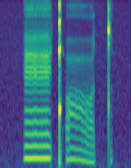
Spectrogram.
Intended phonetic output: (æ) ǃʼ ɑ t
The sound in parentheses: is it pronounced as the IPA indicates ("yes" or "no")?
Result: yes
